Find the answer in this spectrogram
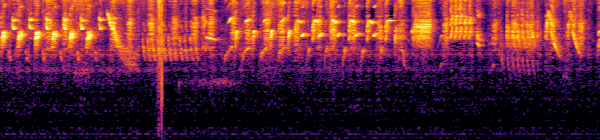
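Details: A young European goldfinch from Seville sings strongly: a fast, high, liquid twitter of tinkling notes and buzzy trills, almost without pause. A single sharp click and a faint low hum are also heard.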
